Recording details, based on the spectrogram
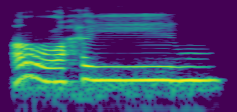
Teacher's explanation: harus emnya tuh tahan dikit tuh setengah harokat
